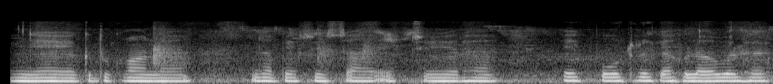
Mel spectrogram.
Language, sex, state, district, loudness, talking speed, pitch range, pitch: Hindi, female, Haryana, Jhajjar, -14 LUFS, 130 wpm, 155-165 Hz, 155 Hz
